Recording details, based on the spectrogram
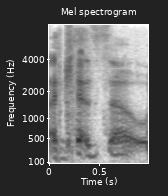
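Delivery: slow, high-pitched fake sobbing.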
